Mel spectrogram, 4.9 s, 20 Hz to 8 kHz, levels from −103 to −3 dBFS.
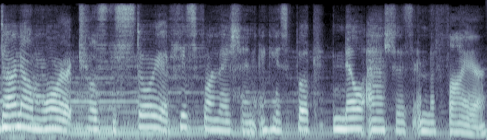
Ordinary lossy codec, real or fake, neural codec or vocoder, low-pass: MP3, 64 kbps; fake; codec, 32 kHz, 1.9 kbps, SNAC; 7.2 kHz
